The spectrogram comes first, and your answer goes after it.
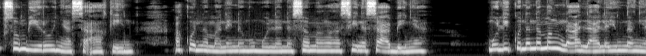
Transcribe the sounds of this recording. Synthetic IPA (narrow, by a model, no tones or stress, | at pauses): ksʊmbiːɾoɲasɐ̰ʔaːkɪnʔɐko̞nɐmanɐjnɐmumulanɐsɐmɐŋasɪnaːsaːbɪɲa | mulikʊnɐnɐmaŋnɐʔɐlaːlɐjʊŋnɐŋja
